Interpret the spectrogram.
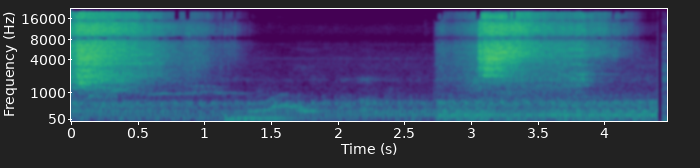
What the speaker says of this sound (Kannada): ಬಾದಾಮಿ ಫ್ರೈ ಮಾಡ್ಕೊತಾ ಇದ್ದೀನಿ ಇವಾಗ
